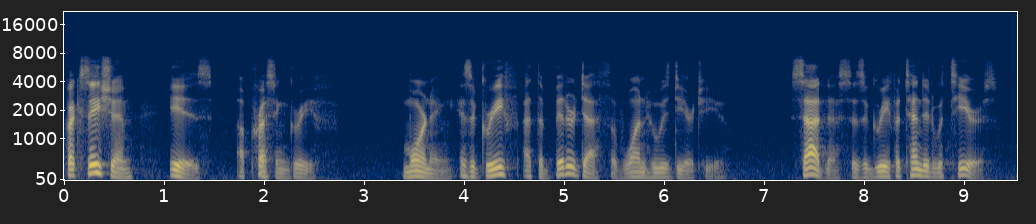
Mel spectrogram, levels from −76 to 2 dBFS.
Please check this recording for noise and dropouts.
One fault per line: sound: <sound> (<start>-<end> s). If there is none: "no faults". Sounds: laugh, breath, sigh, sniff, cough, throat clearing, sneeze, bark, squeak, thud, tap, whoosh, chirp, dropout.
no faults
